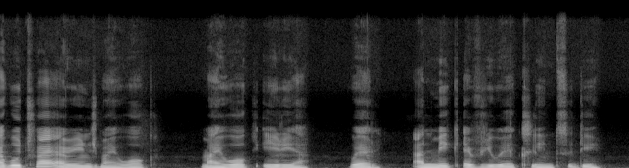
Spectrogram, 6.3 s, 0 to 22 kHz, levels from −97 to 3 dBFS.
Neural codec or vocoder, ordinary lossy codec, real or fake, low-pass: none; none; real; 19.8 kHz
